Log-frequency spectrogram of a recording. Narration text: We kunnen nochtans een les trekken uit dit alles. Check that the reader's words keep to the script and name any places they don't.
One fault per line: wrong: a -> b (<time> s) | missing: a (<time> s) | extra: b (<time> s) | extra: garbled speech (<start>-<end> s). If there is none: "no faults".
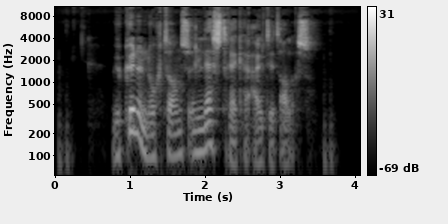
no faults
